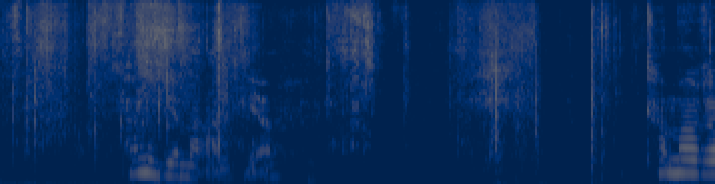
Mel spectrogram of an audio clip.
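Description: Cardboard packaging rustles and scrapes as it is opened.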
